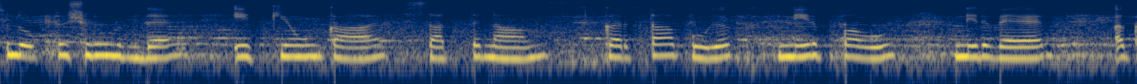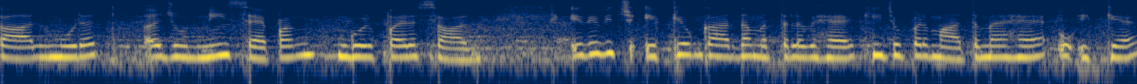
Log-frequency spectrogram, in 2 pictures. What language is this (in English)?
Punjabi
